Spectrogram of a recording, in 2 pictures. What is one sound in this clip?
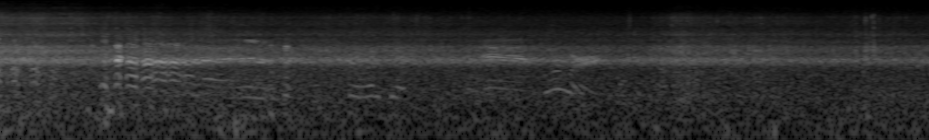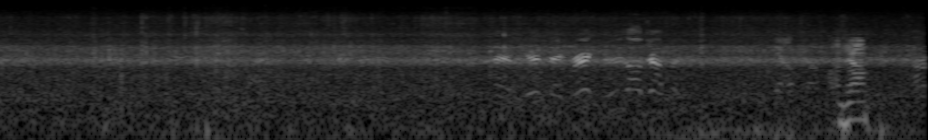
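River rapids rush and churn steadily close by.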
